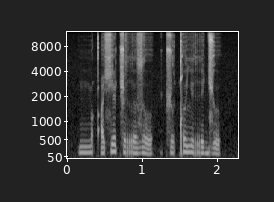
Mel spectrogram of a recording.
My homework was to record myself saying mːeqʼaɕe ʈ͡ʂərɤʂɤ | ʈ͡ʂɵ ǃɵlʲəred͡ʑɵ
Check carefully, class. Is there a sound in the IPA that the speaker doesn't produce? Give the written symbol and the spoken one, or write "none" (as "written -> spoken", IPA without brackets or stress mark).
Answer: ʂ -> z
